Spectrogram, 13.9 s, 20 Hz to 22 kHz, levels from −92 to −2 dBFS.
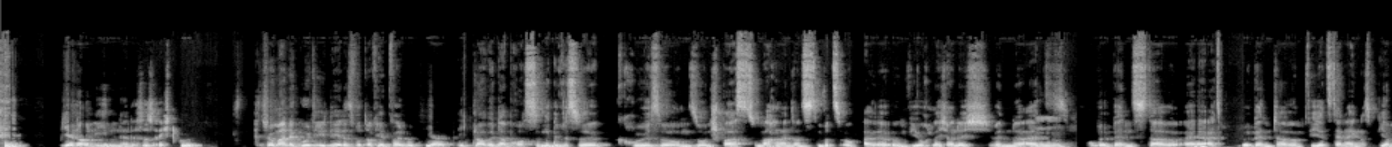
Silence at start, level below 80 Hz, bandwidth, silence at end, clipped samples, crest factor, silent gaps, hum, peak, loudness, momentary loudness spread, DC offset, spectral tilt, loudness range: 0 s; -38 dBFS; 17.5 kHz; 0 s; under 0.1%; 16 dB; none; none; -2 dBFS; -18 LUFS; 4 LU; under 0.1%; -4.5 dB/octave; 2 LU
